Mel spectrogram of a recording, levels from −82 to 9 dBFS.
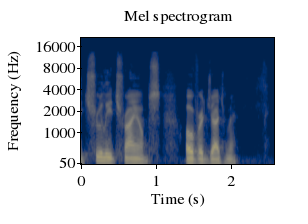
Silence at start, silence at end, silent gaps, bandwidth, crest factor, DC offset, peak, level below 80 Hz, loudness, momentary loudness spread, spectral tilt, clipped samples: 0 s; 0.5 s; none; 13.5 kHz; 20 dB; under 0.1%; -8 dBFS; -60 dBFS; -28 LUFS; 13 LU; -6 dB/octave; under 0.1%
